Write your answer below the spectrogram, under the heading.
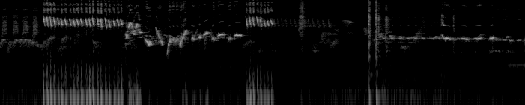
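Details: White-rumped shama song for goading a silent bird into singing, morning or evening: loud fast high trills, a tumbling run of varied chirps, another trill burst, then steady clear sustained whistles with low clicks.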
